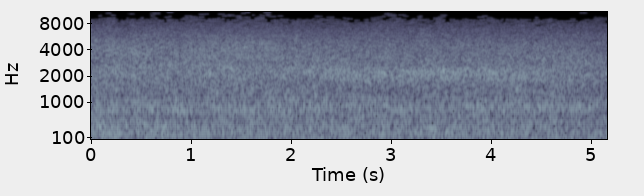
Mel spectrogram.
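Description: Shinkansen bullet train passing at high speed on the track beside the platform: a loud, steady rushing noise.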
